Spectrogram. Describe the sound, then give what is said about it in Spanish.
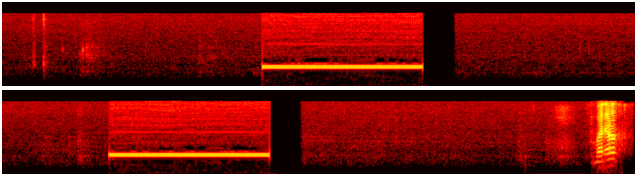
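Ringback tone of an outgoing telephone call: two long, steady buzzing tones, each about two seconds, separated by a silent pause of roughly four seconds, with faint scattered sounds between them and a brief louder burst at the end. “vamos a tratar de hacer contacto una vez más con el Titer Vázquez, a ver si nos contesta esta vez.”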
